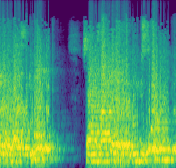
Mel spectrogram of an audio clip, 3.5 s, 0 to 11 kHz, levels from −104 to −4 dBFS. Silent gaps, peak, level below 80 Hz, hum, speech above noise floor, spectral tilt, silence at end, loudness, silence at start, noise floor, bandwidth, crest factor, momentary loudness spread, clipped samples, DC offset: none; 0 dBFS; -34 dBFS; none; 32 dB; -7 dB/octave; 0 s; -5 LUFS; 0 s; -36 dBFS; 8.4 kHz; 6 dB; 5 LU; 3%; under 0.1%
